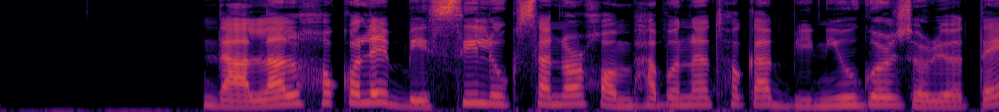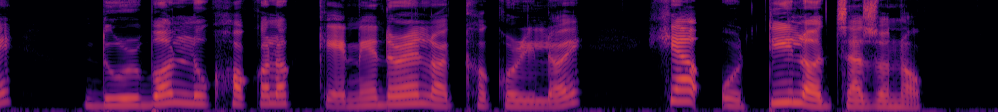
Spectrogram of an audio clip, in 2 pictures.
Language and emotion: Assamese, disgusted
